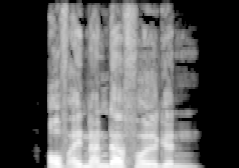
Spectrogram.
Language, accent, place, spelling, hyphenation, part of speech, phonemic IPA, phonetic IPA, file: German, Germany, Berlin, aufeinanderfolgen, auf‧ei‧n‧an‧der‧fol‧gen, verb, /aʊ̯f.aɪ̯ˈnandɐˌfɔlɡən/, [aʊ̯fʔaɪ̯ˈnandɐˌfɔlɡn̩], De-aufeinanderfolgen.ogg
- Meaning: to follow one another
